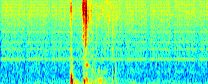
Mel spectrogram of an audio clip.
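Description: Paper rustles as a letter is handled.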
